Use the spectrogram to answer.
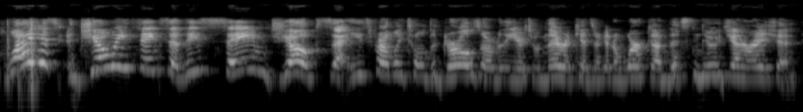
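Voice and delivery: normal talking voice

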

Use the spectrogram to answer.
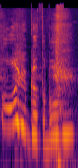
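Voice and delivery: high put-on whining voice; hammed-up high whine; mocking whine. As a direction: whine it like a mocked child. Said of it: "Anytime you do the bullshit with".

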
